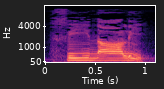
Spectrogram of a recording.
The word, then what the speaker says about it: finale: 下一个单词听力题当中考过 finale，听单词的读音是不是就长得不像英语、意大利语哈？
